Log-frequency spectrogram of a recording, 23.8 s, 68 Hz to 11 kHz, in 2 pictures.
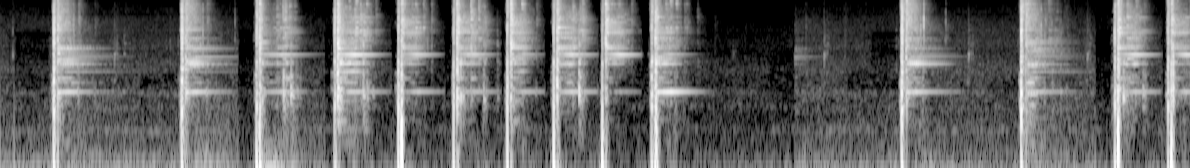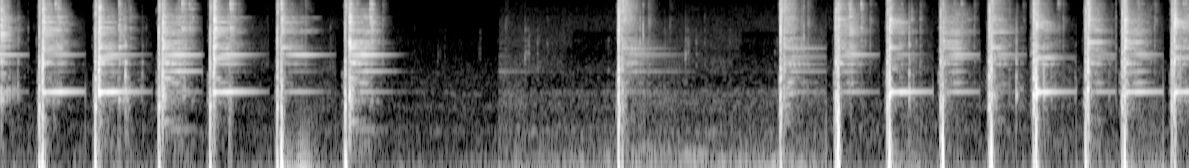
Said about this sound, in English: First up, from 10 meters away, we're going to fire the Crosman pellets.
